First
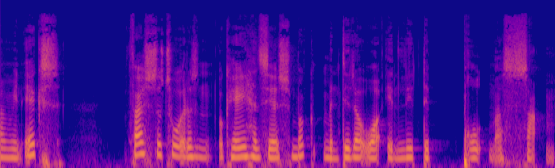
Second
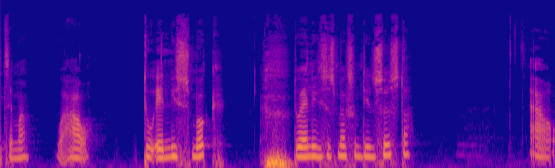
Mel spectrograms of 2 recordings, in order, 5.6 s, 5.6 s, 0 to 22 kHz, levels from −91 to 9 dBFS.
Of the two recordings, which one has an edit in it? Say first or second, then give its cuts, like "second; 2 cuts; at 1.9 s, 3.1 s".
second; 1 cut; at 1.3 s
